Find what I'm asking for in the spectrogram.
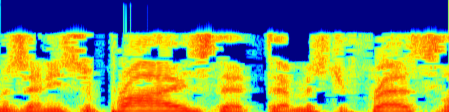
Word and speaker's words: Frese: His name is Kyle, and I believe it's pronounced Fress, F-R-E-S-E. So I'm going to pronounce it that way, Fress.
